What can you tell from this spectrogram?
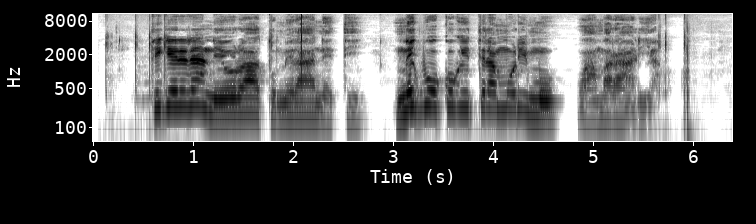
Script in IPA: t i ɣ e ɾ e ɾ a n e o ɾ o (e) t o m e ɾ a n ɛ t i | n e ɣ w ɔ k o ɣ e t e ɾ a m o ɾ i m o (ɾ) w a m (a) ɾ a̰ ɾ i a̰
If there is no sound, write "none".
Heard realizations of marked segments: a, none, a

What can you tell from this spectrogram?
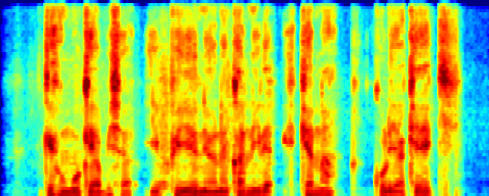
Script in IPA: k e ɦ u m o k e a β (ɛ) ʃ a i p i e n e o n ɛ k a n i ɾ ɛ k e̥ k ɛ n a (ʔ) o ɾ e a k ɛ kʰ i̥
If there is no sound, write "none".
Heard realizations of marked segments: i, k

